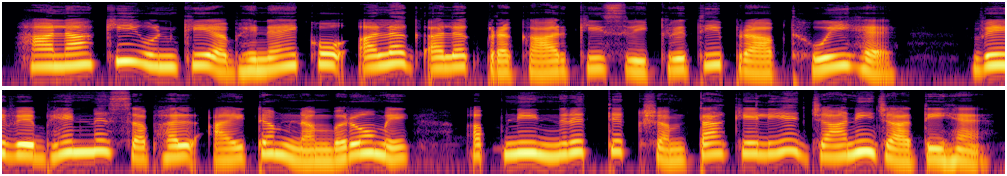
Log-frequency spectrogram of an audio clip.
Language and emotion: Hindi, neutral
